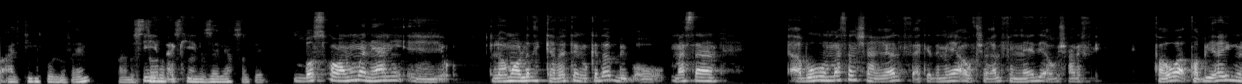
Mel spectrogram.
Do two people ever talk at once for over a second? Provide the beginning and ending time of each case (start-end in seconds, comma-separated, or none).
none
